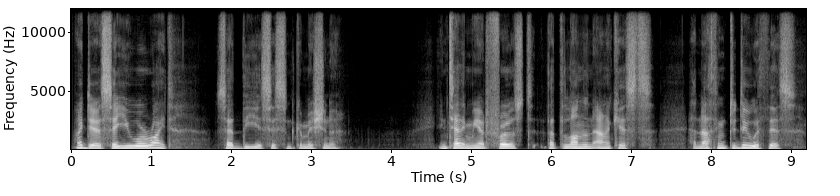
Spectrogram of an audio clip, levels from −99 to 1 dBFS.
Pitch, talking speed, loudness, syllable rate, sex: 160 Hz, 155 wpm, -17 LUFS, 5.5 syllables/s, male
